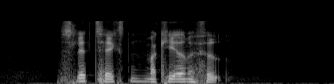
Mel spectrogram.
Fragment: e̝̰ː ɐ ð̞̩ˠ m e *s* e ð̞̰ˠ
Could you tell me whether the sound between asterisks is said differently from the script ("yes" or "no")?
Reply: yes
